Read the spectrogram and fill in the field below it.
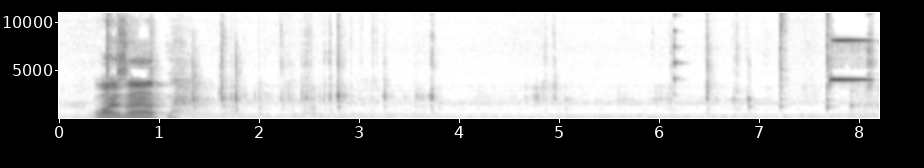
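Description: Small metal test clips click against components.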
